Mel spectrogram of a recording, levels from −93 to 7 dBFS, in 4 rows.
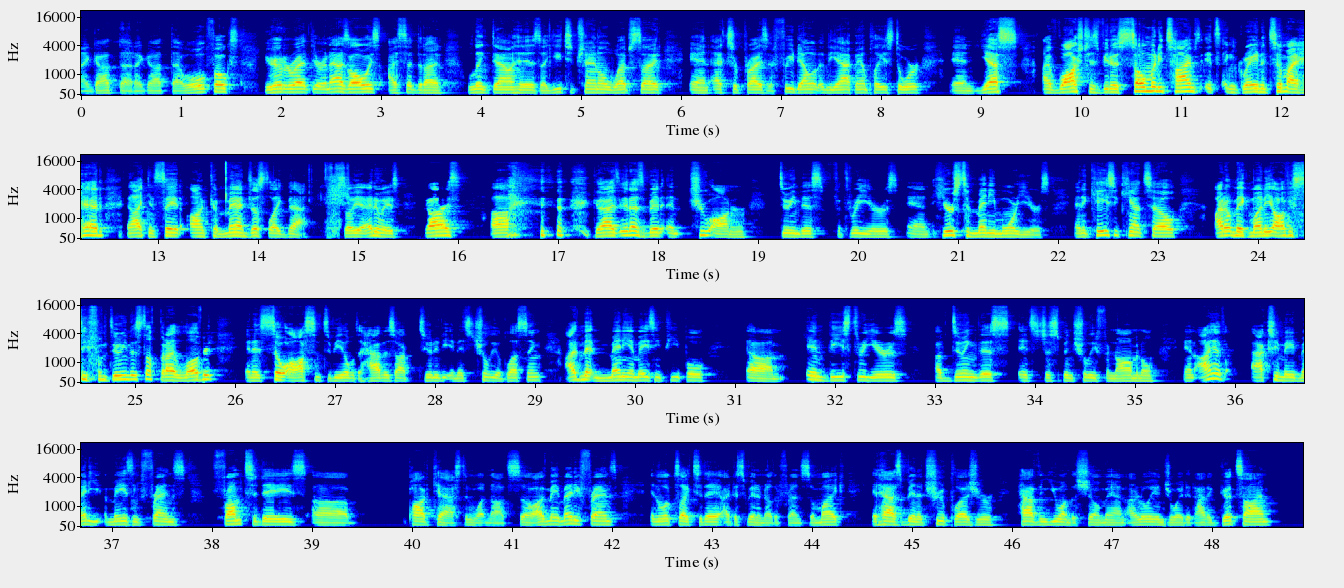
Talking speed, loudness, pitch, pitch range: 235 wpm, -29 LUFS, 135 Hz, 125-155 Hz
